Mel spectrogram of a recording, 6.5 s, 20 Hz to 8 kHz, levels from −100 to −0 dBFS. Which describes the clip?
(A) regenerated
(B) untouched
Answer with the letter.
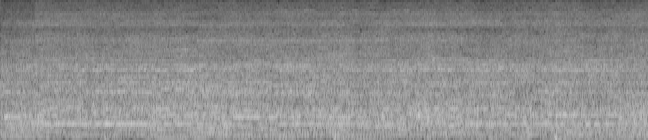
A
